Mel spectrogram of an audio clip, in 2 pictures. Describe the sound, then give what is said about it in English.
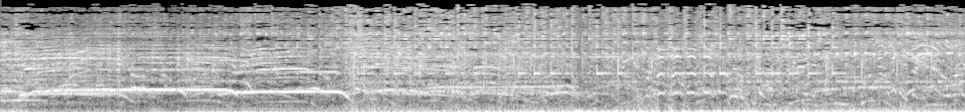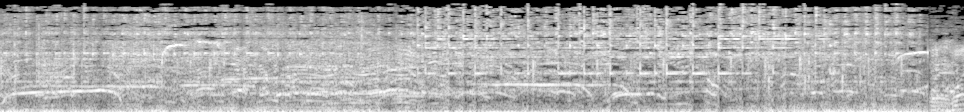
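Bells clang and ring steadily along a bike race route as the motorcade passes, amid a noisy crowd, bright metallic tones layered over shouting and chattering voices with a low rumble beneath, staying loud throughout. “Getting some bells.”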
